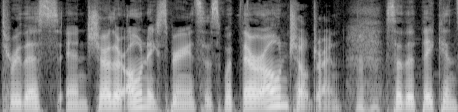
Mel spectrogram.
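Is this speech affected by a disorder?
No.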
